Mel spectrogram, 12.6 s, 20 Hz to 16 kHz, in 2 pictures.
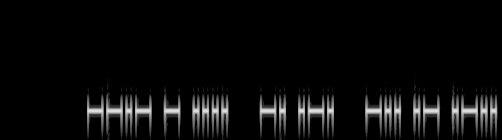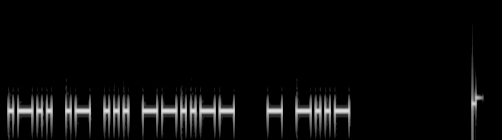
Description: Morse code, heard as a keyed tone, about 20 wpm, 700 Hz. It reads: QTH NR DALLAS, TX
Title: Practice QSO - Exchange 1 - Beginning - 20wpm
